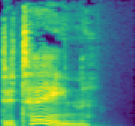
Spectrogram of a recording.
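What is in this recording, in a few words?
"detain", British English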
